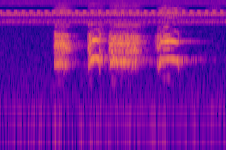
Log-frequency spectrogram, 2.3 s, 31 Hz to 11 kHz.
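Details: Red junglefowl lure crow from an old bird, meant to call wild junglefowl in. A single rasping crow of four quick segments over about 1.2 seconds, backed by a continuous shrill insect hum.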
